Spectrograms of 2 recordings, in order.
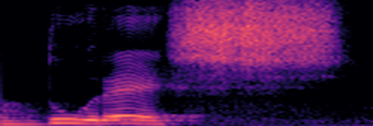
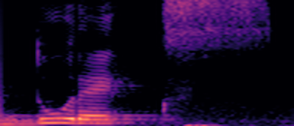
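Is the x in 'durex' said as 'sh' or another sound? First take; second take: sh; other. First: The x is said with an 'sh' sound. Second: The x is said with a different sound. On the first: The speaker calls it wrong. "A gente fala durex" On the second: The speaker calls it right. "Não, a gente pronuncia durex. Então ele tem um outro som"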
